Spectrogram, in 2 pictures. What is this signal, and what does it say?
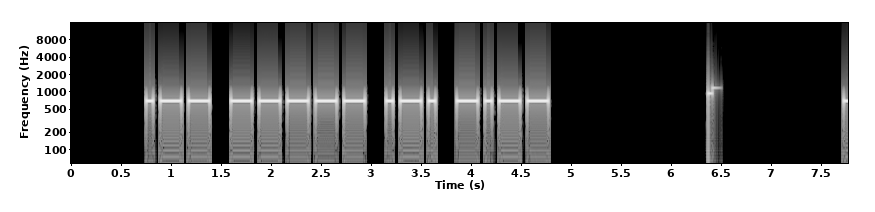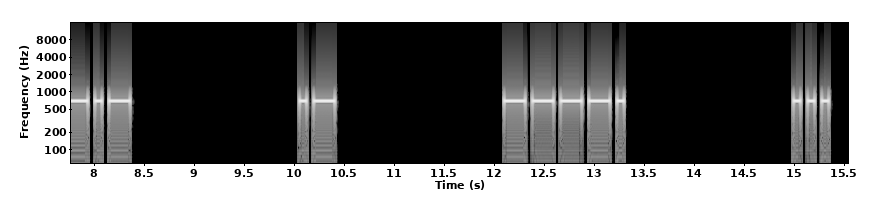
Morse code, heard as a keyed tone, about 17 wpm, spaced as for 7 wpm, 700 Hz. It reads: W0RY KA9S
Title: USA Call Signs - 8x Character Spacing - 17wpm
